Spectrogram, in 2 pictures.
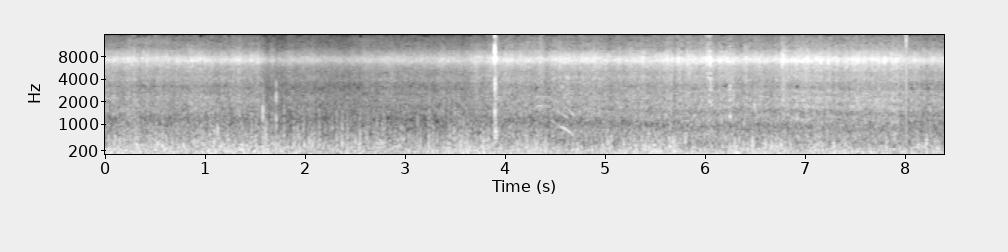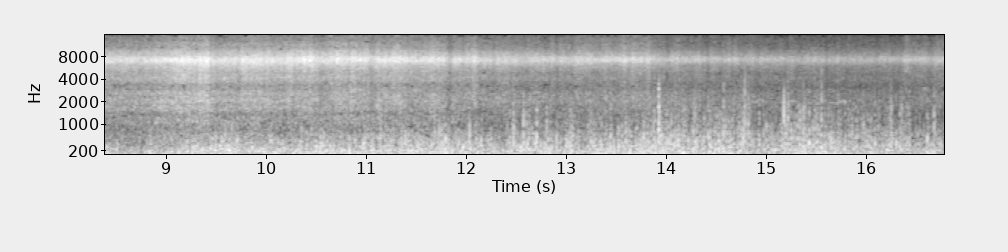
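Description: Wind buffeting the phone's microphone in a steady, low rumble, with ocean surf breaking behind it.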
